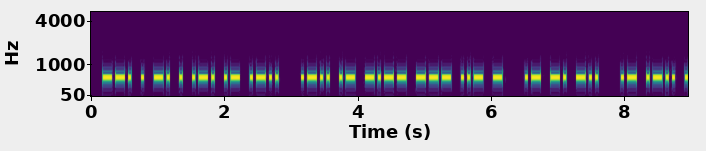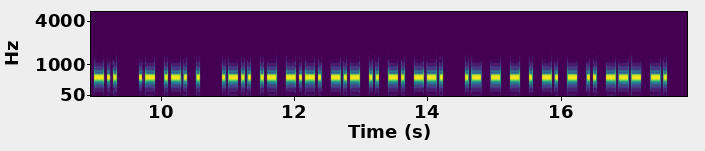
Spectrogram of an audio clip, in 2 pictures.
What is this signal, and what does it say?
Morse code, heard as a keyed tone, about 25 wpm, 600 Hz. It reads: GENERAL LAYOUT AND ALL ARE LACKING ATTENTION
